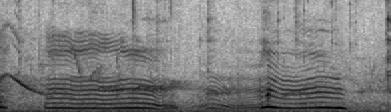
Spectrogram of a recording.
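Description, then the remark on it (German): A small boy, held up in his mother's arms, screams and wails after losing the twig he was waving, in two long, high-pitched bursts, the first drawn out and wavering, the second rising sharply before trailing off into a sobbing cry. “Der Junge verliert seinen Zweig. Geschrei.”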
